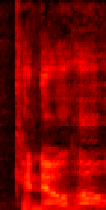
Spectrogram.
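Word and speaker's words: 彼女: Is it Kanoho or is it Kanojo?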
